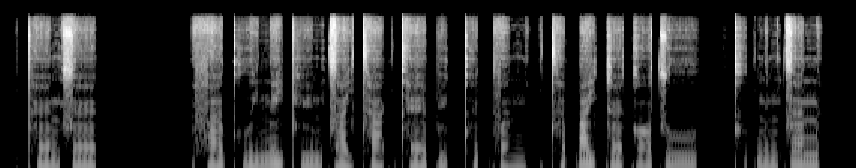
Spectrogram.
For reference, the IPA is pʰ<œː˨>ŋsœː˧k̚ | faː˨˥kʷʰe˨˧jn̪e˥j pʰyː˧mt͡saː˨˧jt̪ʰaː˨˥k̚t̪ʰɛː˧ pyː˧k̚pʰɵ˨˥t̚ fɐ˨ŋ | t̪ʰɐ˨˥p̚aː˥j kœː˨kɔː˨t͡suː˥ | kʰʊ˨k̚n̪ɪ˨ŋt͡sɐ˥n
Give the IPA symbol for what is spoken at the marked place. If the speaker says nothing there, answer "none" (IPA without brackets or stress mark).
œː˨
